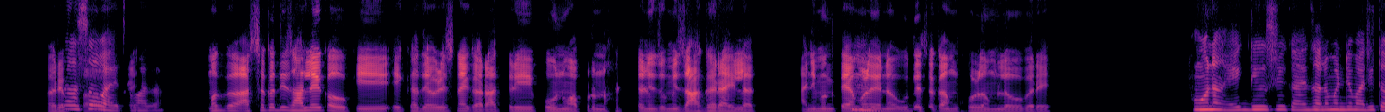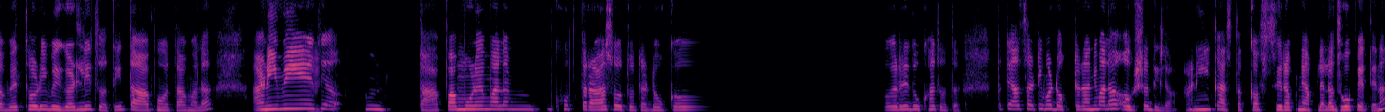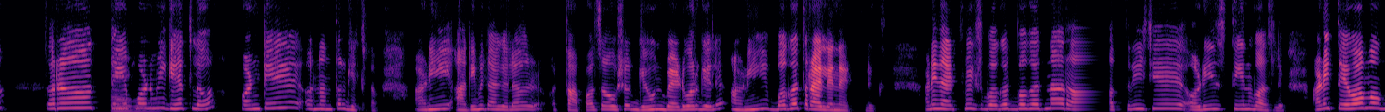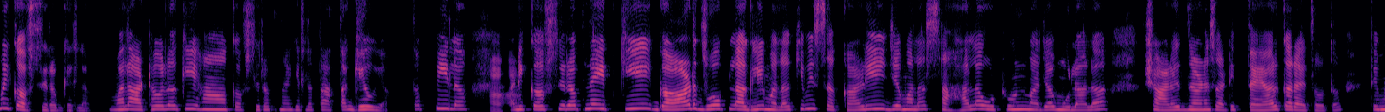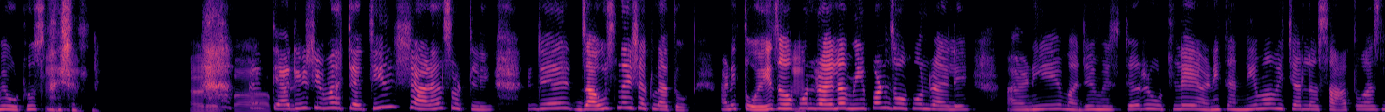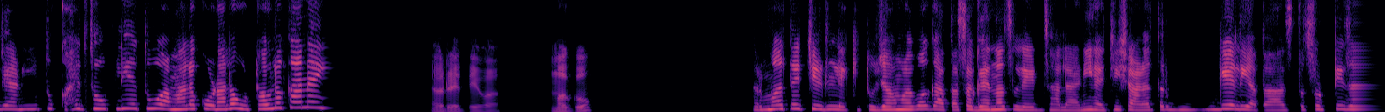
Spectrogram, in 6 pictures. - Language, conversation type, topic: Marathi, podcast, रात्री फोन वापरण्याची तुमची पद्धत काय आहे?
- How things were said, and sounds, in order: other background noise; distorted speech; in English: "कफ सिरपने"; in English: "कफ सिरप"; in English: "कफ सिरप"; in English: "कफ सिरपने"; laughing while speaking: "मी उठूच नाही शकले आणि त्या दिवशी मग त्याची"; surprised: "अरे बापरे!"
